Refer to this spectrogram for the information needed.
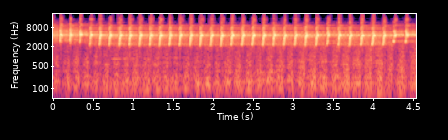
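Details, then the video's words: Konslet ngekek of a male lovebird, used as therapy to prompt other lovebirds: a brisk, metallic string of about twenty-five evenly spaced shrill chirps, uninterrupted throughout. "SUARA BURUNG LOVEBIRD JANTAN KONSLET,TERAPI DOBELAN"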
